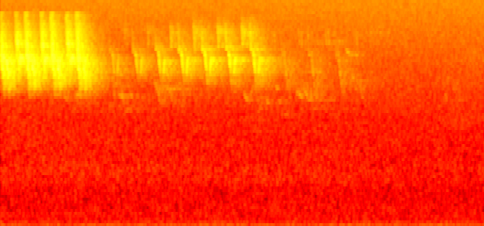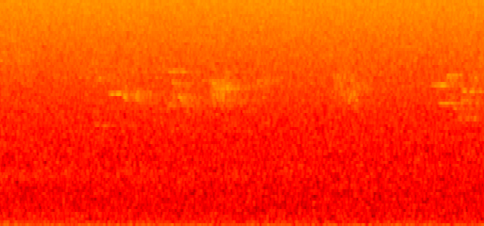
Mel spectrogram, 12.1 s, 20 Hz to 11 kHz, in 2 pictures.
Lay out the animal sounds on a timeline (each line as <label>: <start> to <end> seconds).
Ovenbird (Seiurus aurocapilla): 0.0 to 4.6 seconds
American Robin (Turdus migratorius): 1.3 to 2.4 seconds
American Robin (Turdus migratorius): 7.0 to 9.3 seconds
Wood Thrush (Hylocichla mustelina): 11.4 to 11.9 seconds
